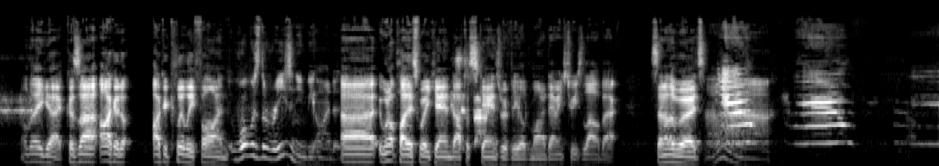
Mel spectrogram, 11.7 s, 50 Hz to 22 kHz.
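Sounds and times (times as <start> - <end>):
speech: 0.3 - 9.6
person imitating cat meows: 9.0 - 9.6.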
